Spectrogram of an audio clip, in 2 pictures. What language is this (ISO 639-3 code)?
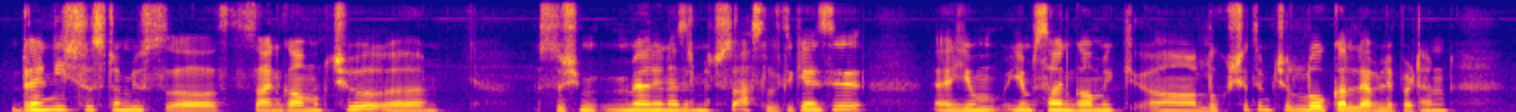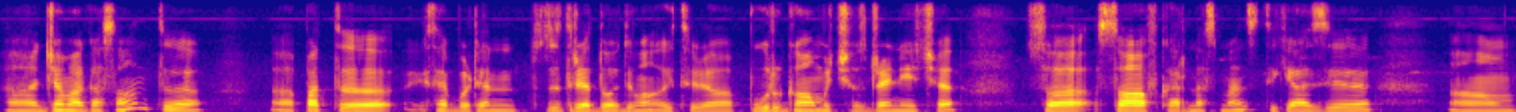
kas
